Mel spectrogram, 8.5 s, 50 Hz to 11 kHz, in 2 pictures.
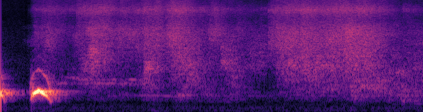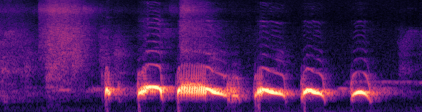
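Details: Spotted dove, a rare captive bird of the three-note "kuk 3" type: one coo, a pause with faint hissing noise, then a series of mellow, hollow coos repeated about every half second.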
